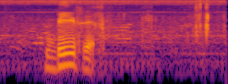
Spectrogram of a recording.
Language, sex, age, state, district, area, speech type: Santali, male, 18-30, West Bengal, Purba Bardhaman, rural, spontaneous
